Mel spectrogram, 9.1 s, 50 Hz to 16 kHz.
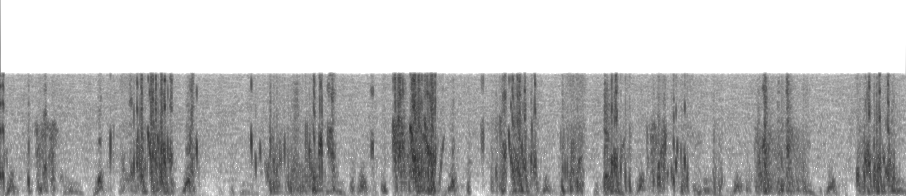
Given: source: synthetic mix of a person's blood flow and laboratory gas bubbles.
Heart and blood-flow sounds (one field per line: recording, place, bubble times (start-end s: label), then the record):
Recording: Doppler ultrasound of blood flow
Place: precordium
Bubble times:
0.00-0.08 s: bubbles
0.26-0.64 s: bubbles
1.06-1.15 s: bubbles
1.19-1.77 s: bubbles
1.89-2.01 s: bubbles
2.48-3.39 s: bubbles
3.50-3.57 s: bubbles
3.69-3.76 s: bubbles
3.81-4.45 s: bubbles
4.66-4.72 s: bubbles
4.80-4.86 s: bubbles
4.90-5.42 s: bubbles
5.58-5.86 s: bubbles
6.02-6.34 s: bubbles
6.46-7.02 s: bubbles
7.12-7.25 s: bubbles
7.42-8.11 s: bubbles
8.54-9.00 s: bubbles
From the record:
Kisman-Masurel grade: 343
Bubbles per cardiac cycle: rolling drumbeat, 9 or more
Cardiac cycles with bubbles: 100%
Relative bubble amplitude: loud (0.450 to 0.775)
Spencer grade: 3 (all of the cardiac periods contain showers or single bubble signals, but not dominating or overriding the cardiac motion signals)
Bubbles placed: only in the low amplitude regions of the cardiac cycle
